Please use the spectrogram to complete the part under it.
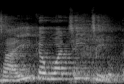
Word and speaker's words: Taika Waititi: His name is Taika Waititi.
